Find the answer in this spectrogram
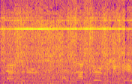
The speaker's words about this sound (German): so Trump kaum verständlich vor seinem knatternden Hubschrauber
